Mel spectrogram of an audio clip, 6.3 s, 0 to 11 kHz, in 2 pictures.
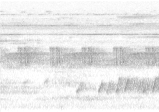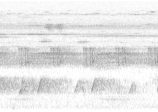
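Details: Wild gibbon song at 07:58 in Borneo's Semenggoh Nature Reserve, a forest where a mated pair duets from the canopy. Short rising whoops repeat about twice a second over throbbing insect choruses and high, steady cicada-like tones.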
